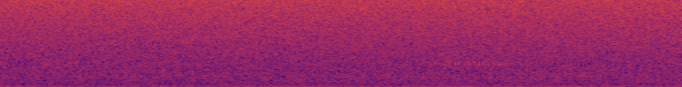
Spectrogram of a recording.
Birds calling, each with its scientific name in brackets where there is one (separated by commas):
Rock Wren (Salpinctes obsoletus)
